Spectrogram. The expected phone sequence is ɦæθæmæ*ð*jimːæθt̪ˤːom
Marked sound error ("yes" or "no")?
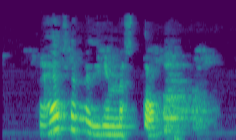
no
